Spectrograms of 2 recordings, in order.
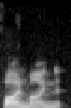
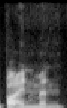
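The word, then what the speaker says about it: Feynman: knows that a Richard fine mine is I'm not even sure I'm pronouncing that correctly Fineman his name pronounced Fineman Richard Fineman is you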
